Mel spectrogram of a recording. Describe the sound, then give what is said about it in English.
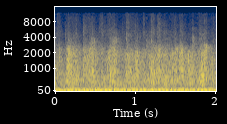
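Applause from a church audience during a morning service, a steady wash of many hands clapping at moderate level, with a low hum underneath and no clear voices. “Give them a good round of applause, would you please?”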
